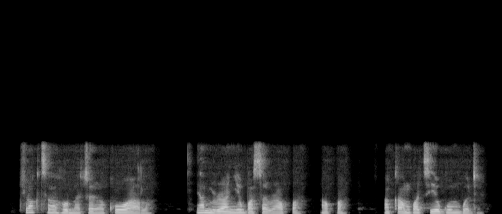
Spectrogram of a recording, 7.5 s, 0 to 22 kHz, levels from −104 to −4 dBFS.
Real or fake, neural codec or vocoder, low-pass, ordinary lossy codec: fake; autoencoder, 48 kHz, 128 numbers a frame, DAC-VAE, trained on Japanese speech; 7.2 kHz; none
